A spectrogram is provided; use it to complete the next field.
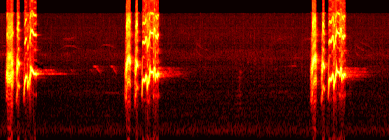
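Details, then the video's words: Sooty-headed bulbul calling, used to attract wild bulbuls and make caged ones respond: three rapid stuttering bursts of three to four harsh notes, each trailing into a thin whistle, spaced well apart. "Suara Burung KUTILANG GACOR"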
